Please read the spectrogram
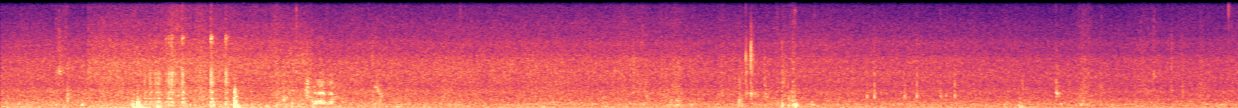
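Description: Steady low hiss of background noise, with a few faint rustles and small clicks scattered through it, most of them a couple of seconds in and again around the middle.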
